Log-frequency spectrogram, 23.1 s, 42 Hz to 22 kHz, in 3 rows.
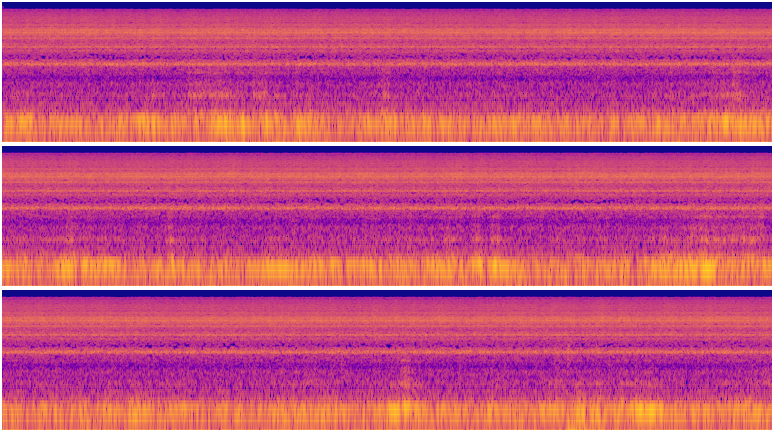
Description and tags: gas boiler running 01
Stereo recording of a running gas boiler in a small boiler room of a family house. Deep sound of gas combustion, whizzling, hissing... recorded from cca 0,4 m, unprocessed, recorded with: Sony PCM-D50, built-in mics in X-Y position.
